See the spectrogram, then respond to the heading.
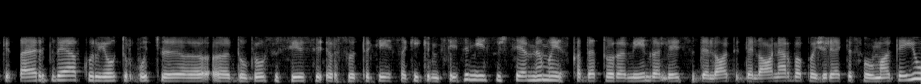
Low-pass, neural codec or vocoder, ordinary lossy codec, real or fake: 3.6 kHz; codec, 16 kHz, 4 kbps, FunCodec, trained on LibriTTS, 50 frames a second; AAC, 32 kbps; fake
